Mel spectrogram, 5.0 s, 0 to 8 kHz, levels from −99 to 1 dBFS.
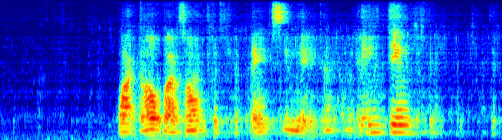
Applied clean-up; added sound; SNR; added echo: neural mask model DeepFilterNet 3.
